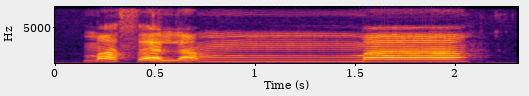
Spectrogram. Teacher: سا کو سافٹ پڑھیں، زبان کو باہر کریں ہلکا سا، پھر یہ سا ادا ہوگا. سین کی آواز میں سا کو نہیں پڑھنا. · یہاں پہ میم مشدد آ رہا ہے، 2 سیکنڈ کا ہم نے غنہ کیا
